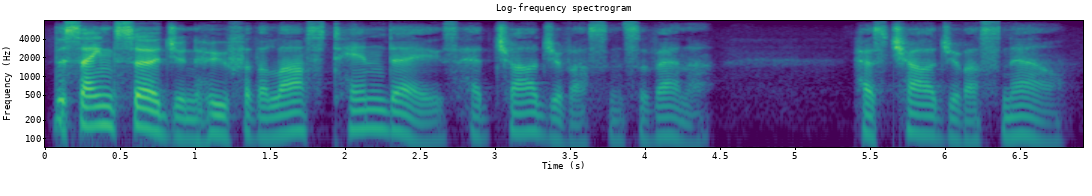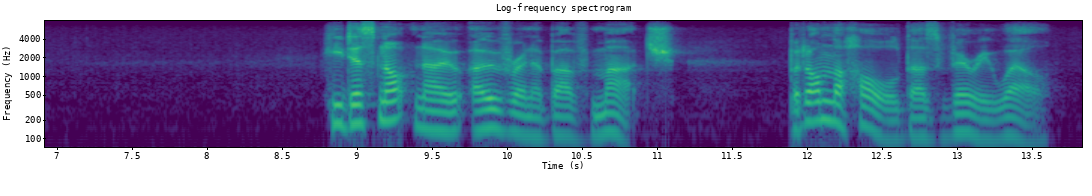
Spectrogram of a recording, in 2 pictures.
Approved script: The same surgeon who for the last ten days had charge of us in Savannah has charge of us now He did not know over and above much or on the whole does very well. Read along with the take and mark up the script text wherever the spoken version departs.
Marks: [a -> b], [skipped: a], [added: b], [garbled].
The same surgeon who for the last ten days had charge of us in Savannah has charge of us now He [did -> does] not know over and above much [or -> but] on the whole does very well.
